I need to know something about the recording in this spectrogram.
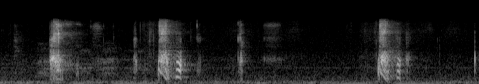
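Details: Sneezing: three short explosive sneezes with sharp onsets, with a few softer sniffs and clicks between.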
